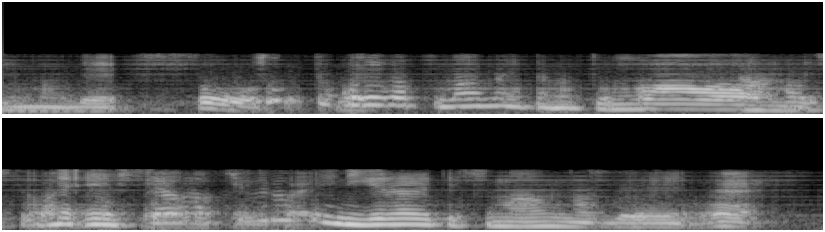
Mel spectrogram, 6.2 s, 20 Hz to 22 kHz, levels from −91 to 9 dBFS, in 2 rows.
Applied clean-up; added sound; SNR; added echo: neural separator model SepFormer DNS4.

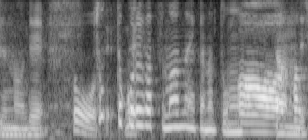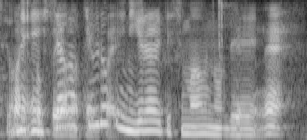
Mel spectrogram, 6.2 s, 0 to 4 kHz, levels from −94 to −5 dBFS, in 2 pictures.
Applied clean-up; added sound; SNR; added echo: none; none; none; none.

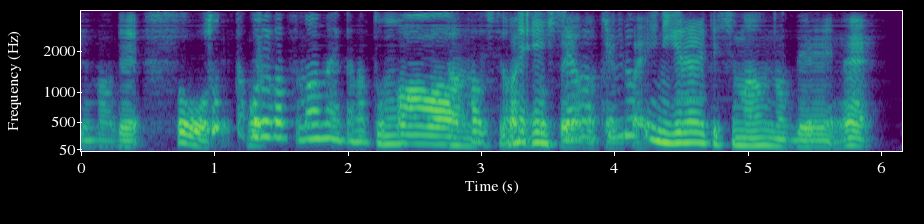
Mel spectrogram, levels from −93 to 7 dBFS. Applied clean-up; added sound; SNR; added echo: neural mask model DeepFilterNet 3.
